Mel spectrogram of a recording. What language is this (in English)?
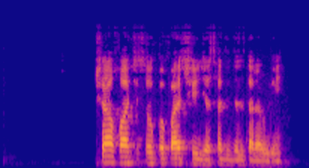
Pashto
